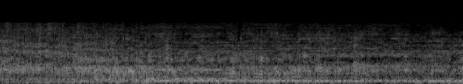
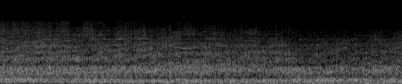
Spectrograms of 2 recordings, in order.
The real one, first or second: second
